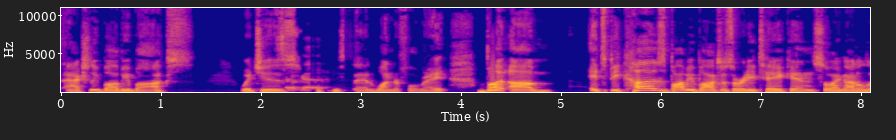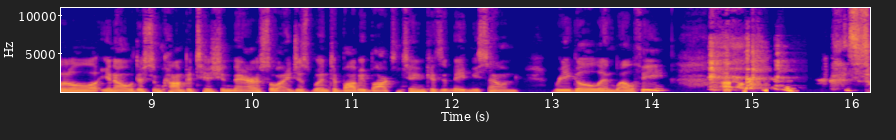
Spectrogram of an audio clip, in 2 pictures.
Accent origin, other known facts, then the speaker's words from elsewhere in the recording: Hamilton, Ontario, Canada; now in Toronto, Canada; when I was back in Hamilton, my hometown, I hated it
